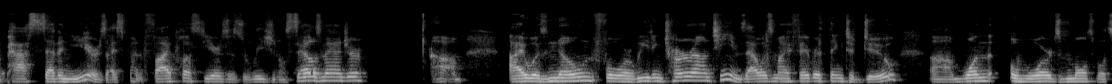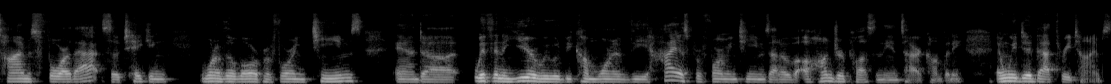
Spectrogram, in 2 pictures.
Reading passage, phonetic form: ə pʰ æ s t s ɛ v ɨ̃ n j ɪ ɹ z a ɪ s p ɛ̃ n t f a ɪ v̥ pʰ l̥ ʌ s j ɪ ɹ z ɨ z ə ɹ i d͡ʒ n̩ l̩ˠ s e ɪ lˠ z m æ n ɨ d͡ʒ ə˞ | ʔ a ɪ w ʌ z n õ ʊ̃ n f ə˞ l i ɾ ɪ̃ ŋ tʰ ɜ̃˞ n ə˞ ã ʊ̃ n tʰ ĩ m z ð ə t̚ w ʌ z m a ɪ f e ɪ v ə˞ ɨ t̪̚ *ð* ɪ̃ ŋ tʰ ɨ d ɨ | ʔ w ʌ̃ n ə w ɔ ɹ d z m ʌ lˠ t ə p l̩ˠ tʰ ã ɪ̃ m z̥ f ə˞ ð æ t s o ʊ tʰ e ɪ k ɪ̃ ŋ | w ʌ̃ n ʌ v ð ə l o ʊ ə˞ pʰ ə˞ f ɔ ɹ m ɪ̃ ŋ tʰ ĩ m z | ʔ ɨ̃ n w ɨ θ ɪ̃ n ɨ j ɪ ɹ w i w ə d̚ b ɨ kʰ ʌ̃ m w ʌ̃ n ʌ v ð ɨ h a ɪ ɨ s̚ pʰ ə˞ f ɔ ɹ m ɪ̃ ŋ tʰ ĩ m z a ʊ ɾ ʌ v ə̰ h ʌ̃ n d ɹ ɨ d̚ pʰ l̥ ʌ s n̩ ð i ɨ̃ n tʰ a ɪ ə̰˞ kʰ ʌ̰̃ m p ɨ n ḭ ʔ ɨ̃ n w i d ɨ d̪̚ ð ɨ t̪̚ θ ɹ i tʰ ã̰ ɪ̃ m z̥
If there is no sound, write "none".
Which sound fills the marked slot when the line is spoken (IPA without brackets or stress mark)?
θ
